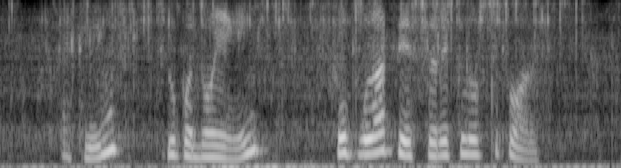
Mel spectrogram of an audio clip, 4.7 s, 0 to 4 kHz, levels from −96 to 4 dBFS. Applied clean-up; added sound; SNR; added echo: neural separator model SepFormer WHAM!.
